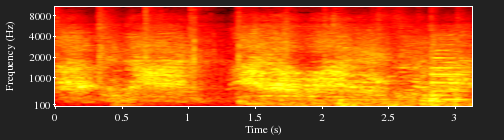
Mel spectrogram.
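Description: A packed hometown crowd at a rock show in a sweaty, crowded basement in Philadelphia roars and cheers in loud, sustained surges, voices blending into a dense wall of shouting that swells, dips briefly, then rises again, energetic.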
